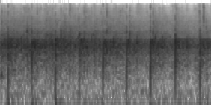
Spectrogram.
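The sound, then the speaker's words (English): Applause from a church audience during a service, a steady dense patter of many hands clapping that carries evenly throughout, with a few sharper claps standing out. “put your hands together. Let's welcome everyone watching online for this service.”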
